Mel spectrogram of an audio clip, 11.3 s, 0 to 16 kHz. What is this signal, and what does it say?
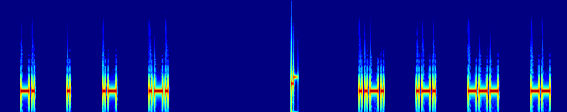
Morse code, heard as a keyed tone, about 22 wpm, spaced as for 10 wpm, 700 Hz. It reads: NEAR FROM
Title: 4x Character Spacing - Top 200 Words - 22wpm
